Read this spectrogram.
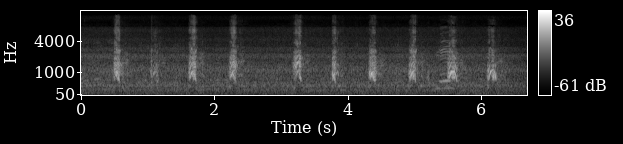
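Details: Belgian Malinois named Asyong during bite work training, giving about ten sharp, loud barks in a steady rhythm, roughly one every half second to second, over a constant faint background hiss.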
